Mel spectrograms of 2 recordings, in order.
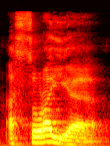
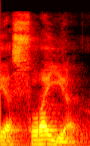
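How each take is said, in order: First: The word is said with a th sound. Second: The word is said without a th sound. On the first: "we do not say" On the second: "in the Egyptian accent, for example, we say"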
